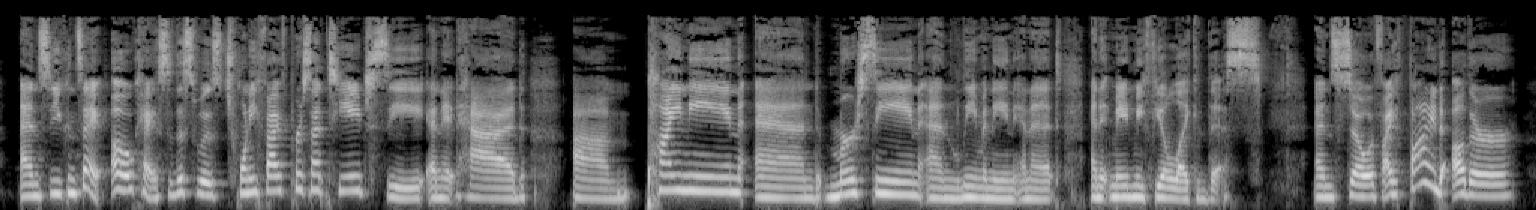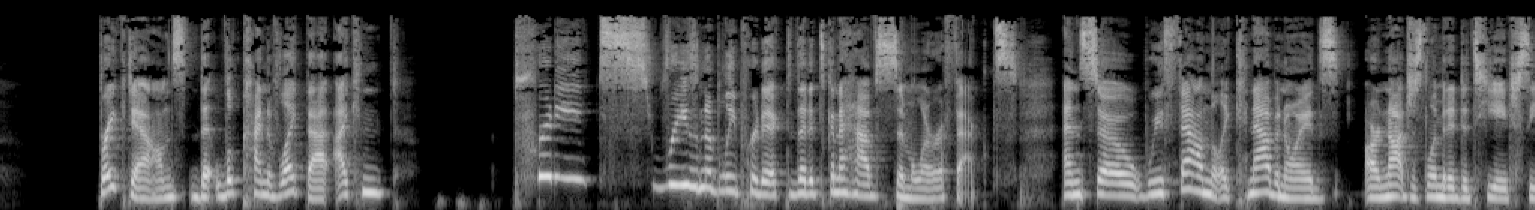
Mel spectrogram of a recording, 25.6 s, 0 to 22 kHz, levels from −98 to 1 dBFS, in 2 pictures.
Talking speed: 160 wpm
